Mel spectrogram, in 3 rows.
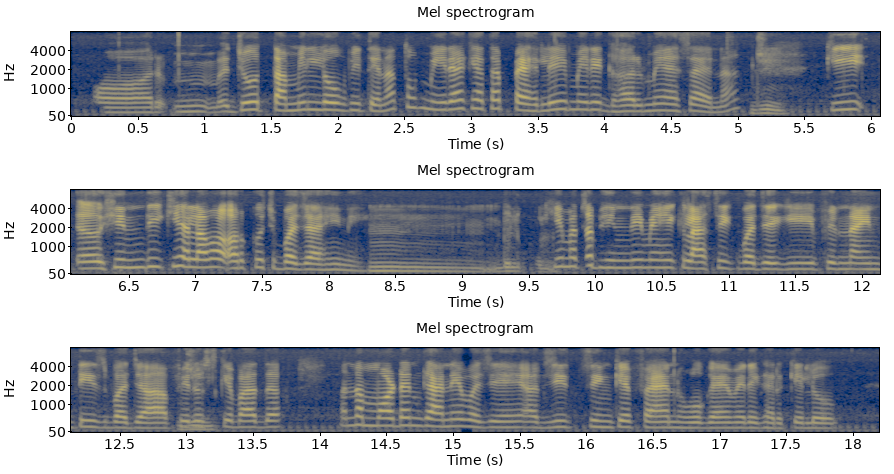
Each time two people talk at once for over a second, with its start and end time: none

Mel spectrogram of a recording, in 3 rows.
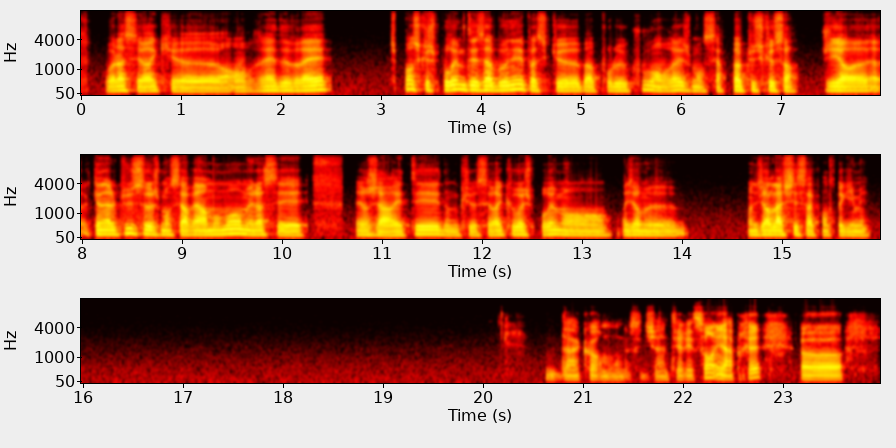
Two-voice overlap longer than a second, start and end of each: none

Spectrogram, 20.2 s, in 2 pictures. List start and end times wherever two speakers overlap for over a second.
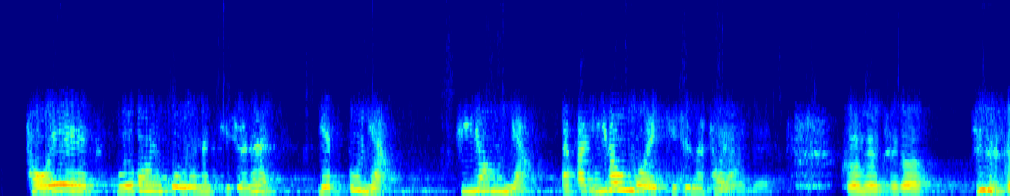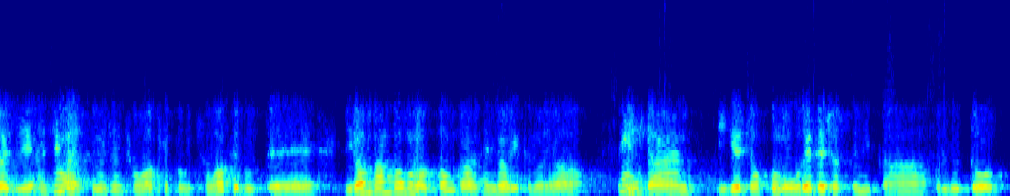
6.0-7.3

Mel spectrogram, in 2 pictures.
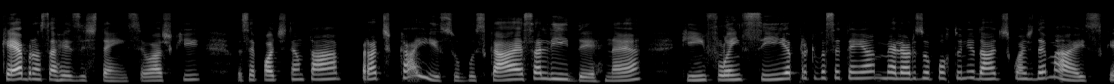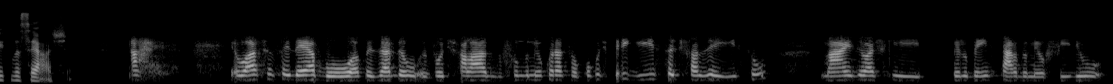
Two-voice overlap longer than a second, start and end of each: none

